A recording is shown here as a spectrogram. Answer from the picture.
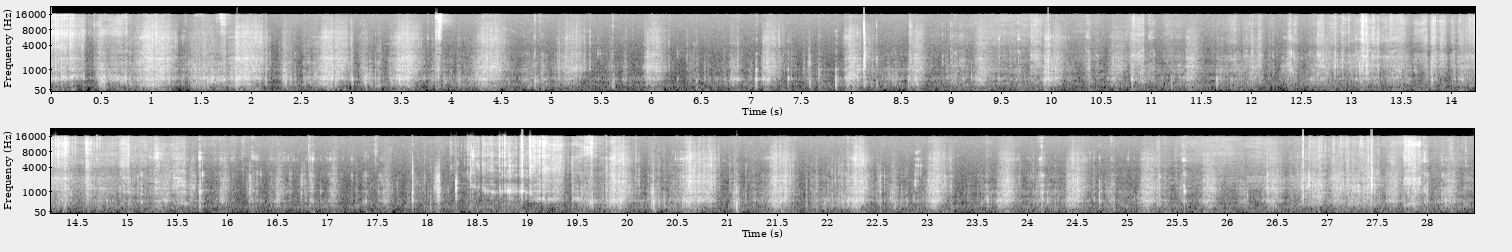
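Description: A person biting and chewing a crisp, crunchy food close to the microphone: many sharp crunches in quick, irregular succession, with the food's identity hidden.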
